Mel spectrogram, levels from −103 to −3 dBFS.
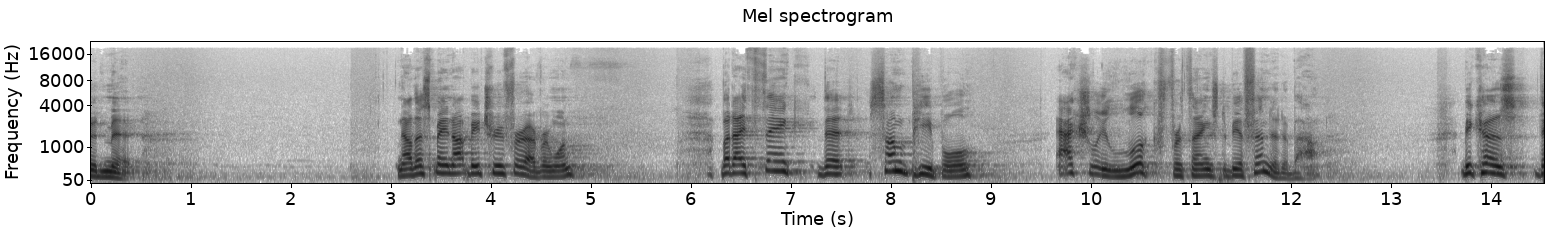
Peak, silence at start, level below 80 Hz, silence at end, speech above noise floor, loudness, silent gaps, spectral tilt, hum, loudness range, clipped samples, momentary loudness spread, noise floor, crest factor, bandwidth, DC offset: -2 dBFS; 0 s; -58 dBFS; 0 s; 35 dB; -19 LUFS; none; -4.5 dB/octave; none; 4 LU; under 0.1%; 19 LU; -54 dBFS; 20 dB; 19.5 kHz; under 0.1%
